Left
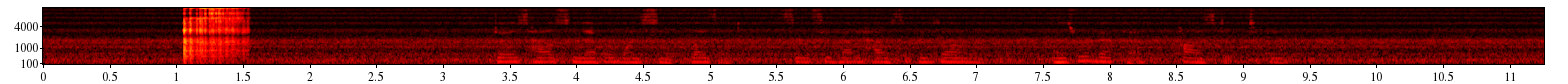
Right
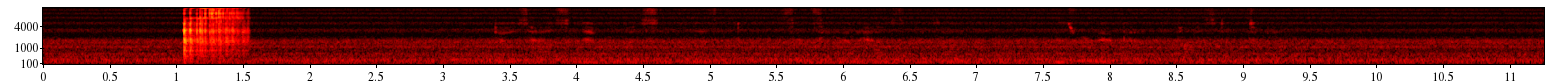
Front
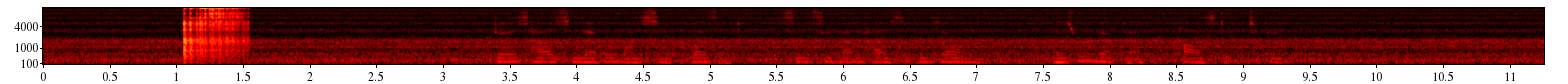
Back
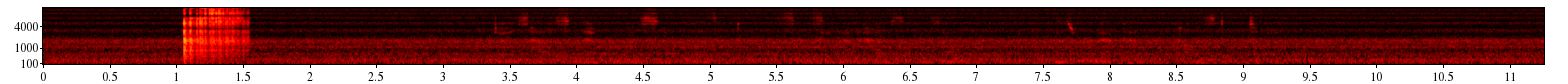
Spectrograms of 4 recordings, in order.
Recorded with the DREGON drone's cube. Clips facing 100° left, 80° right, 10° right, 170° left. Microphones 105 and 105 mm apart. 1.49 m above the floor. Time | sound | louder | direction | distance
1.1 | a dropped coin | left 2 dB, even | 70° left | ?
3.4 | a woman speaking | left 2 dB, front 4 dB | 45° left | ?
